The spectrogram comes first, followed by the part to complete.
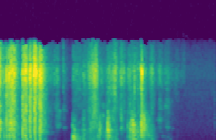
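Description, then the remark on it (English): A deck of cards is shuffled in two quick, crisp riffling bursts separated by a brief pause, with no voices heard. “All right. One more shuffle.”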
